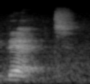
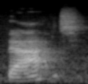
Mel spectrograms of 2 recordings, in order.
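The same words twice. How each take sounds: First: The vowel is an eh sound. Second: The vowel is an open ah sound. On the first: "you would say that. So it's like an eh sound" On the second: "instead of saying that"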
